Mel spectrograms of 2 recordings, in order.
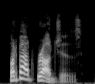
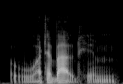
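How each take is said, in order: First: High, sudden question; challenging Lombard. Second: Low, soft counter-question; unmoved judge. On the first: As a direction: throw the question out, voice jumping up. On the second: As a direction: return the question low and unruffled. Judge answers, unblinking. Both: A narrator's reading.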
